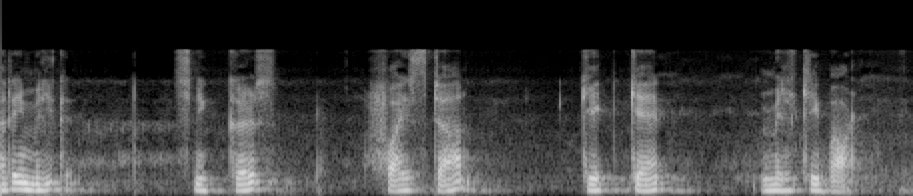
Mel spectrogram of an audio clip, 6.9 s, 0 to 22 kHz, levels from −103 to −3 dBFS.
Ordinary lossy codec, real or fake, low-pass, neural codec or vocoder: none; fake; none; codec, 16 kHz, 8 kbps, FunCodec, trained on LibriTTS, 25 frames a second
